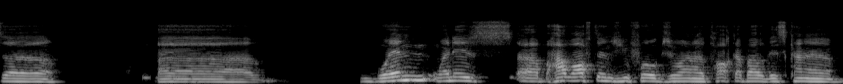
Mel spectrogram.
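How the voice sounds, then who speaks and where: A man with a Tongan accent speaking informally on a community live discussion in a halting, deliberate, repetitive way. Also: on the high side, a little mellow. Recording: dull lo-fi stream audio.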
